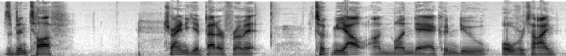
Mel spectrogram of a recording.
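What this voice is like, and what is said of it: Hoarse voice from a cold. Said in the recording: “first fall cold ... I'm sounding hoarse.”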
